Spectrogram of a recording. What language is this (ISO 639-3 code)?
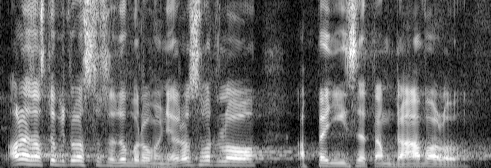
ces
